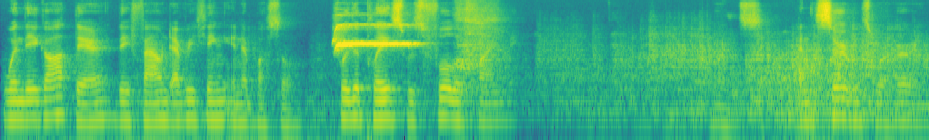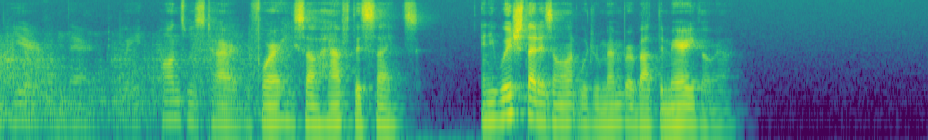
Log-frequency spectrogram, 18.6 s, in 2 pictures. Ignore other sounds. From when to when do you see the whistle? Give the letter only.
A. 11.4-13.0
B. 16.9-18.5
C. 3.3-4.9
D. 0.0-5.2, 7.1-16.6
C.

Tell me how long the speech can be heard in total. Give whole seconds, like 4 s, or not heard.
15 s.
